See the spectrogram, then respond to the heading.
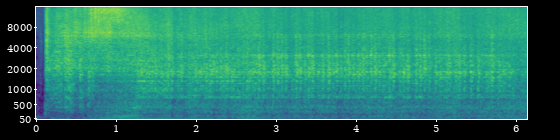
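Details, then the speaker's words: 2002 Ford E150 4.2L with P0340 cam sensor code and chugging complaint, doghouse off, in gear and power-braked after repair: fires instantly, loud steady idle with crisp valvetrain clatter, no stumbling or cutting out; normal start and idle. "No error, and the engine's not cutting out anymore. Hey, that looks like a fix."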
